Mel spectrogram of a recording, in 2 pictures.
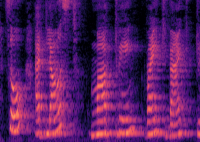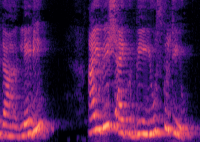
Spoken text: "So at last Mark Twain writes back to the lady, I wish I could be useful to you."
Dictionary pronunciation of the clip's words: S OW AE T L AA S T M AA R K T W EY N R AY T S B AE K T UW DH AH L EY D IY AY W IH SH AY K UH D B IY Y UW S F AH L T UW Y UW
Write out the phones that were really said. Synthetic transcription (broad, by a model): S OW AE T L AA S T M AA R K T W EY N R AY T B AE K T UW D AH L EY D IY AY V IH SH AY K UH D B IY Y UW S F AH L T UW Y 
